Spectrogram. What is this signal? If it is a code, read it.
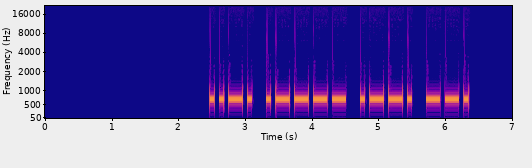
Morse code, heard as a keyed tone, about 17 wpm, 700 Hz. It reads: F1PG
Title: DXCC-100 Call Signs - 4 Characters - Repeated 2x - 17wpm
